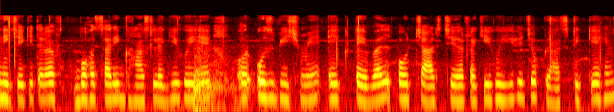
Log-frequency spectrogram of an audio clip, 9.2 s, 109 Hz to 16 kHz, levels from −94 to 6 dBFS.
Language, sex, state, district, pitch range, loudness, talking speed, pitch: Hindi, female, Punjab, Kapurthala, 185-200 Hz, -24 LUFS, 155 wpm, 190 Hz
